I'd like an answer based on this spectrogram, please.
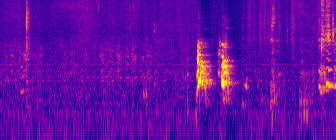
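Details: A therapy dog gives two sharp, loud barks in quick succession from a hidden spot during a dog-assisted therapy session, amid quiet indoor voices.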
